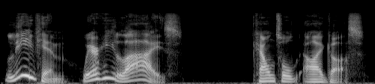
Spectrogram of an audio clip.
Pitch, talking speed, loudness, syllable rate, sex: 170 Hz, 130 wpm, -19 LUFS, 4.3 syllables/s, male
